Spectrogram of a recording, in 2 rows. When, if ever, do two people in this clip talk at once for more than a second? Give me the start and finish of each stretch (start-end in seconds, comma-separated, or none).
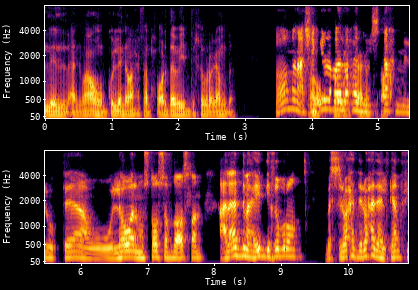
3.9-5.2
